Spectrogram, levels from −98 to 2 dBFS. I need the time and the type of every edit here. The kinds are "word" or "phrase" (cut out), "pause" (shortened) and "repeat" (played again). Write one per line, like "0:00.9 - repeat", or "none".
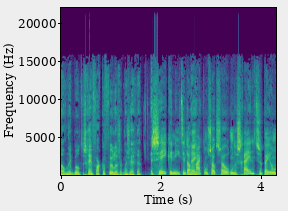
0:03.1 - word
